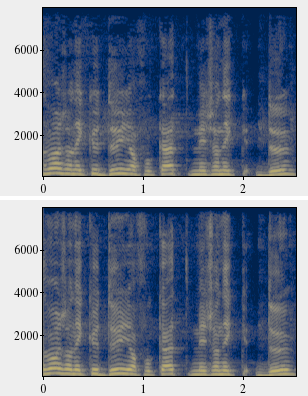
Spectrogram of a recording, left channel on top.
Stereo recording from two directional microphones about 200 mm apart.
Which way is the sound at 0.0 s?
40° right (ahead or behind).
